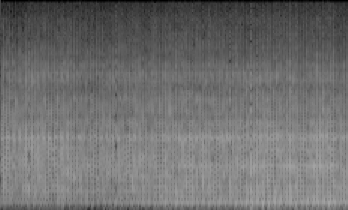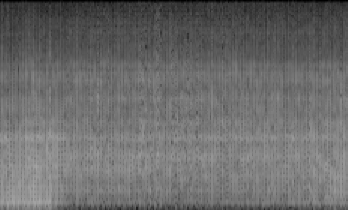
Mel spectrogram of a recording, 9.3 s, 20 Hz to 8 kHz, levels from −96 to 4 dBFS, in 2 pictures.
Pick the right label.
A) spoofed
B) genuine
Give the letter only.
A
